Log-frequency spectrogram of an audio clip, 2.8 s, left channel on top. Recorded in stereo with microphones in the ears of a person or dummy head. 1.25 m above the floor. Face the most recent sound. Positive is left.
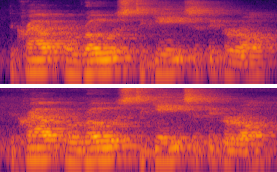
turn(degrees=-55)  # may be behind; listen again after turning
